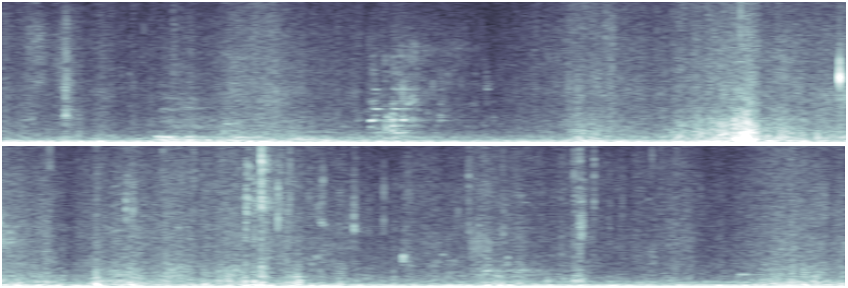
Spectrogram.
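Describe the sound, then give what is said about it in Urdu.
Water trickles and splashes as it is poured over the hands during ablution, scooped with the right hand to wash the other. The flow is faint and steady over a low hum, with one louder splash near the middle. “اسی طریقے سے دوسرا ہاتھ، سیدھے ہاتھ سے پانی لیا،”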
